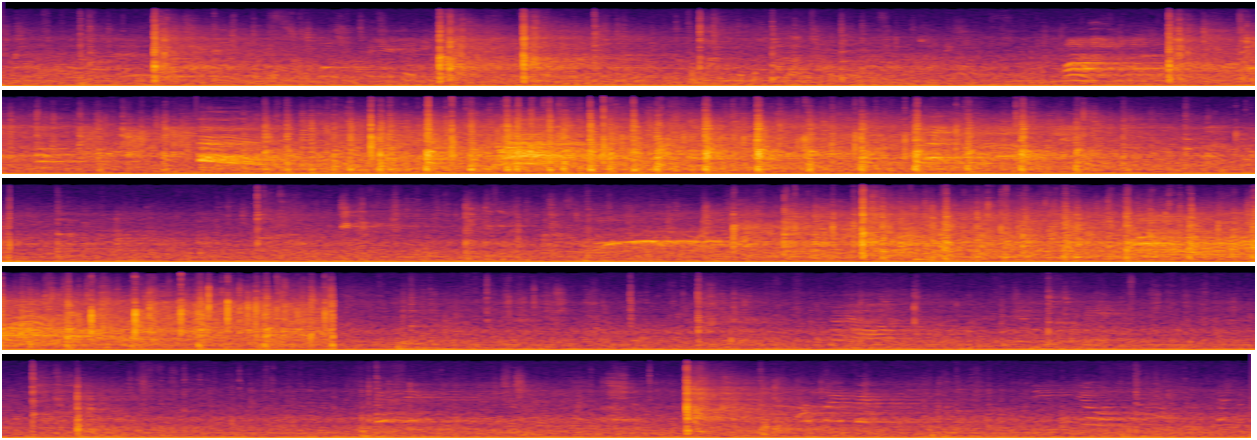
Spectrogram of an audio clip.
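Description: Sharp cracks of racket strikes on a shuttlecock during a badminton rally. Two spells of arena crowd cheering and shouting, each a few seconds long, follow points won. Near the end comes another single racket strike.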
